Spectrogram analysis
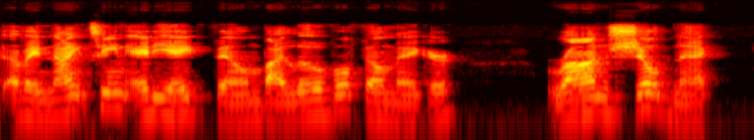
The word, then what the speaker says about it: Louisville: By the way, it's spelled Louisville, but here in Kentucky we call it Louisville.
